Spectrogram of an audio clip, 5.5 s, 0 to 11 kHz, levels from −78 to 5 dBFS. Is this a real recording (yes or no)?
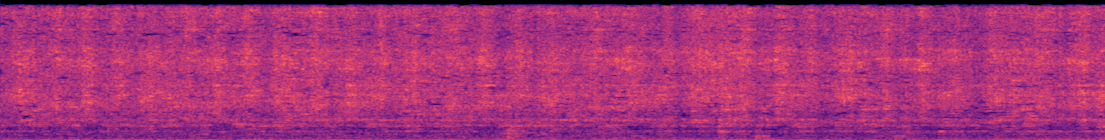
yes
